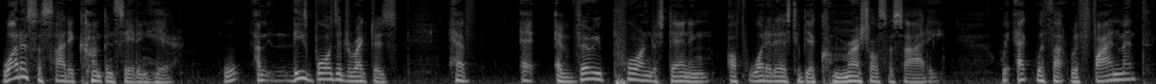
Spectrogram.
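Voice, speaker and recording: A man, a guest in a radio interview, arguing forcefully with rhetorical questions and repeated phrases. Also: mid-range voice, expressive, normal speed, slightly rough, no room sound. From South Africa. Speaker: chief investment officer, guest.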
